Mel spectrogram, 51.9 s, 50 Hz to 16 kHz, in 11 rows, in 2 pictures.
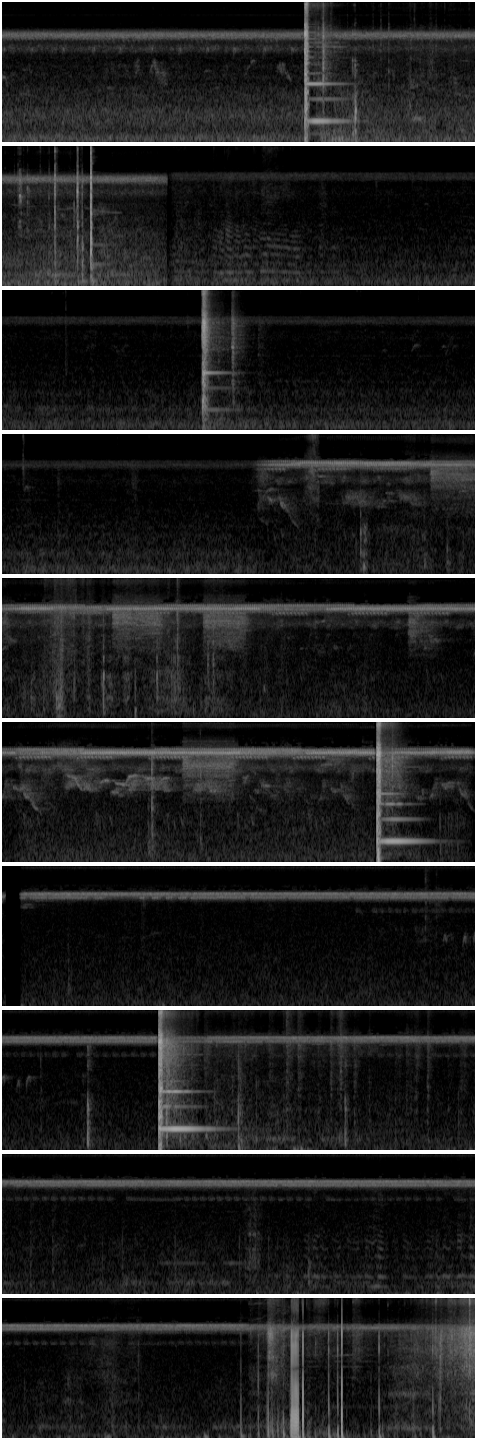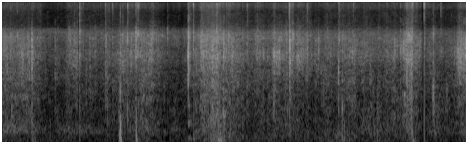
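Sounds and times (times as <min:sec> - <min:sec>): insects buzzing: 0:00.0 - 0:08.2, 0:16.8 - 0:51.9
airgun shots with metallic ring: 0:03.0 - 0:03.6, 0:11.4 - 0:11.9, 0:27.4 - 0:28.0, 0:34.7 - 0:35.4.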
